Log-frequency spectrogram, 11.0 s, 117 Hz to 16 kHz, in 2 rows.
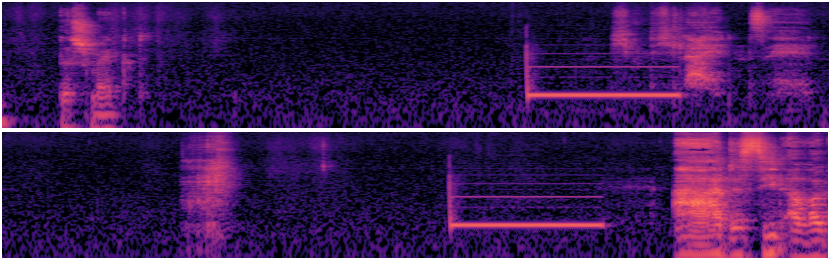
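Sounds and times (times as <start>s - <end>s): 
speech: 0.4s - 1.0s, 10.3s - 11.0s
telephone ringback tone: 3.5s - 4.5s, 8.5s - 9.6s.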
